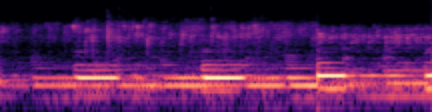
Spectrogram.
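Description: Karli fish coated in rava shallow-fries in oil, giving a close, moderate sizzle with crackling spits and a few tonal clinks rising and falling over a couple of seconds.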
